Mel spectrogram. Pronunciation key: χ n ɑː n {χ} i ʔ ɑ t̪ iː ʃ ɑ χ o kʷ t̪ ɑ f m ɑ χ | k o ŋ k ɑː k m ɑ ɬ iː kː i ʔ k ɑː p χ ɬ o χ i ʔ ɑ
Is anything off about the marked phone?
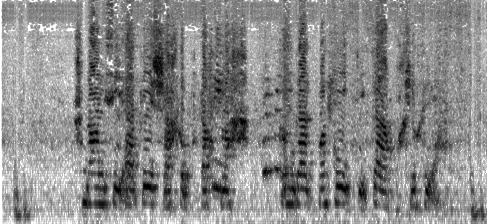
yes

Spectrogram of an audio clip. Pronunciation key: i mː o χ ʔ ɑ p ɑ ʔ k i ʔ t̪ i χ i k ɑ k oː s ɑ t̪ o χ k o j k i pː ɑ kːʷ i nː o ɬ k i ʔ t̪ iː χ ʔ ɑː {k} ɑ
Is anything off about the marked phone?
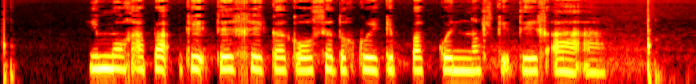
yes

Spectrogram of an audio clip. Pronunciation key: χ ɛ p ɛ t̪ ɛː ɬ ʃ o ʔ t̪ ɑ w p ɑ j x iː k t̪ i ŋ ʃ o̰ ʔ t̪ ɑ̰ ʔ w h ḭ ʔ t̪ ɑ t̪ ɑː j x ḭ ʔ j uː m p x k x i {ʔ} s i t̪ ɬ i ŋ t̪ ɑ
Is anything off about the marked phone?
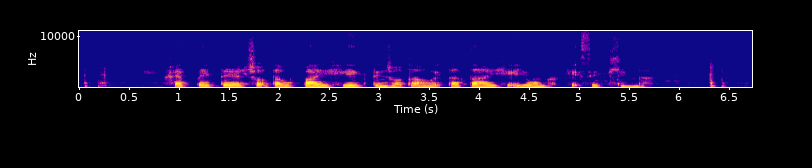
no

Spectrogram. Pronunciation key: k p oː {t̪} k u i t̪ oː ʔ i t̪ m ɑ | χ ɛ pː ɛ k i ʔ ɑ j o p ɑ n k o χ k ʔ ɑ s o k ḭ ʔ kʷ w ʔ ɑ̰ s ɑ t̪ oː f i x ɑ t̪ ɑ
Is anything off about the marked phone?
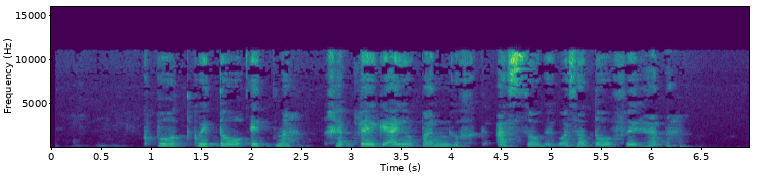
no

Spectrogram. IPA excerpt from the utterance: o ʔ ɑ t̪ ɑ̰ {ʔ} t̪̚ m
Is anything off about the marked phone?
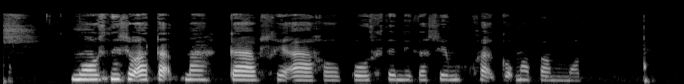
no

